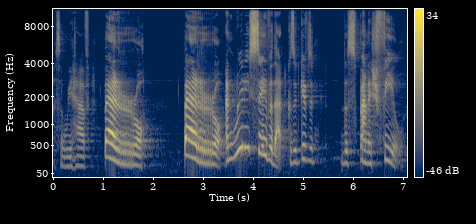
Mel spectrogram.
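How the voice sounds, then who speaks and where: A woman teaching singing diction, demonstrating each sound slowly and repeating the example words. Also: medium pitch, big pitch swings, dark tone. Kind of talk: pronunciation lesson.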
